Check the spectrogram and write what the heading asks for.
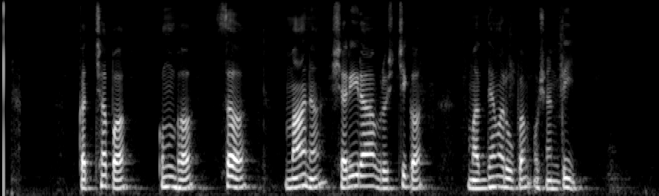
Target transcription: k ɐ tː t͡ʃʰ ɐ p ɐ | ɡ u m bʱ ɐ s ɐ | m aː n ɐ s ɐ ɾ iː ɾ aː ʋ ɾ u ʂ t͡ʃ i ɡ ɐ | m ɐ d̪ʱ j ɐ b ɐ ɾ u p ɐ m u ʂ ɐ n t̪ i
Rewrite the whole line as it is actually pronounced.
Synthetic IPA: k ɐ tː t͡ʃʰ ɐ p ɐ | k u m bʱ ɐ s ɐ | m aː n ɐ ʃ ɐ ɾ iː ɾ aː ʋ ɾ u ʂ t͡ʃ i k ɐ | m ɐ d̪ʱ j ɐ m ɐ ɾ uː p ɐ m u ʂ ɐ n t̪ i

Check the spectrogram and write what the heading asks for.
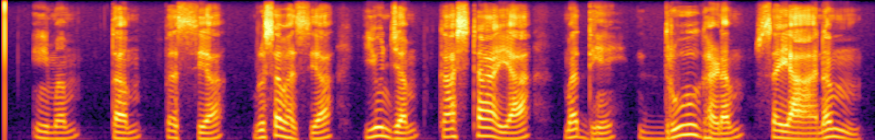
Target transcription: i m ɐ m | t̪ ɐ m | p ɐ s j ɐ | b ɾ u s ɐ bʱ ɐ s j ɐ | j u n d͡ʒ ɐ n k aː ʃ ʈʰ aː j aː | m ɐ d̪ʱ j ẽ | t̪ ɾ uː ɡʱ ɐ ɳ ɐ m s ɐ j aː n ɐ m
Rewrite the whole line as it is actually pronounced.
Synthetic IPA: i m ɐ m | t̪ ɐ m | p ɐ s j ɐ | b ɾ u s ɐ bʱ ɐ s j ɐ | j u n d͡ʒ ɐ m k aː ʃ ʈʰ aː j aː | m ɐ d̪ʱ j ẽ | d̪ ɾ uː ɡʱ ɐ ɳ ɐ m s ɐ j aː n ɐ m

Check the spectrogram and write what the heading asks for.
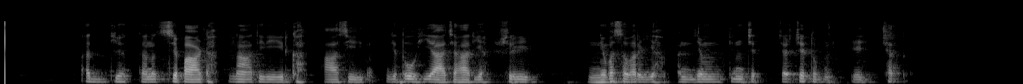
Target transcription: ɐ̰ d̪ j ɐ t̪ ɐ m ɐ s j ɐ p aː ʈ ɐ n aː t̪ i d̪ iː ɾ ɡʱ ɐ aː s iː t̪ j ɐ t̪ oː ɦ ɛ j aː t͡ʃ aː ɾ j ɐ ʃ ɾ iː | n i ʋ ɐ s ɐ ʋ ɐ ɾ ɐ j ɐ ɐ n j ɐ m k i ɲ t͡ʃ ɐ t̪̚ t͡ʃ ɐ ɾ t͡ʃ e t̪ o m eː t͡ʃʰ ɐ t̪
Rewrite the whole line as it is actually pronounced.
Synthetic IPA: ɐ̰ d̪ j ɐ t̪ ɐ n ɐ s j ɐ p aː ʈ ɐ n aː t̪ i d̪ iː ɾ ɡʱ ɐ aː s iː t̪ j ɐ t̪ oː ɦ i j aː t͡ʃ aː ɾ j ɐ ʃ ɾ iː | n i ʋ ɐ s ɐ ʋ ɐ ɾ ɐ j ɐ ɐ n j ɐ m k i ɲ t͡ʃ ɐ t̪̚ t͡ʃ ɐ ɾ t͡ʃ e t̪ u m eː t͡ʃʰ ɐ t̪

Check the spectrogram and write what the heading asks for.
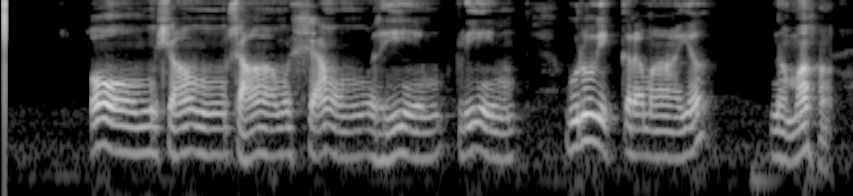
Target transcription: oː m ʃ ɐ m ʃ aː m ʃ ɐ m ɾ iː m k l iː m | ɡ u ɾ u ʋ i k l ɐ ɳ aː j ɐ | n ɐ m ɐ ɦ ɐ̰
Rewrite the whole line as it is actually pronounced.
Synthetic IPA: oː m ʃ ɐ m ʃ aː m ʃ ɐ m ɾ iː m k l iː m | ɡ u ɾ u ʋ i k ɾ ɐ m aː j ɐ | n ɐ m ɐ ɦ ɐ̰

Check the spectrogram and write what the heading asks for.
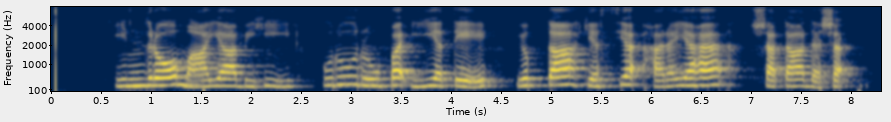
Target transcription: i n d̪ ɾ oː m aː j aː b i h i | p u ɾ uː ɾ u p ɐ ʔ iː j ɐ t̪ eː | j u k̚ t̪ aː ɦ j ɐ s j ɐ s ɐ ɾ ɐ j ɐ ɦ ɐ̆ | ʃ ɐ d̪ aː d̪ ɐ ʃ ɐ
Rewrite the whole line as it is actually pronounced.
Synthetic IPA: i n d̪ ɾ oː m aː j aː b i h i | p u ɾ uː ɾ uː p ɐ ʔ iː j ɐ t̪ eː | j u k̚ t̪ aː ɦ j ɐ s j ɐ h ɐ ɾ ɐ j ɐ ɦ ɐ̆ | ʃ ɐ t̪ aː d̪ ɐ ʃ ɐ

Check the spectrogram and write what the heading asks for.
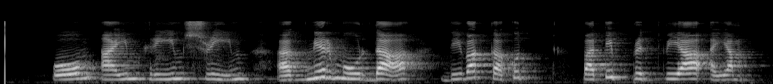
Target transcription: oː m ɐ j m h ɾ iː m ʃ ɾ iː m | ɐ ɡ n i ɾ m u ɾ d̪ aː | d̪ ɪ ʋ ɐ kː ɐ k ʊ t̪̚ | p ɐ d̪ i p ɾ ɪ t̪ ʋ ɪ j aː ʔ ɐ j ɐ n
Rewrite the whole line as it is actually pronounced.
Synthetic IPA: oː m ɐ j m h ɾ iː m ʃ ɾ iː m | ɐ ɡ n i ɾ m uː ɾ d̪ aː | d̪ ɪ ʋ ɐ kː ɐ k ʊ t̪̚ | p ɐ t̪ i p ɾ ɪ t̪ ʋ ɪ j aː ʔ ɐ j ɐ m

